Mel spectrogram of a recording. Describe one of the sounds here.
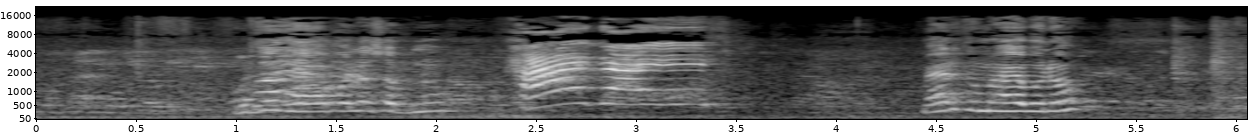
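A young girl talks excitedly and loudly, close by.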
